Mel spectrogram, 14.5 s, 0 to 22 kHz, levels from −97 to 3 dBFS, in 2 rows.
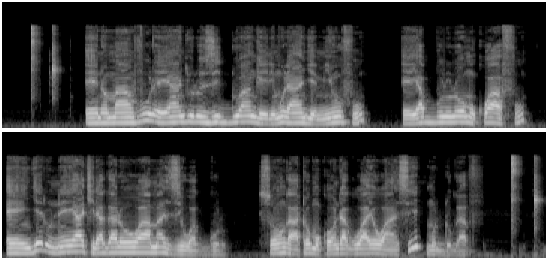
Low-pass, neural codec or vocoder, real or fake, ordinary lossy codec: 10.8 kHz; none; real; none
